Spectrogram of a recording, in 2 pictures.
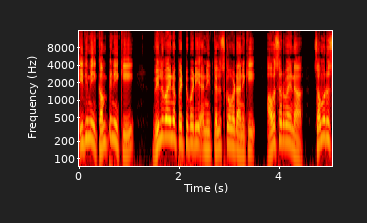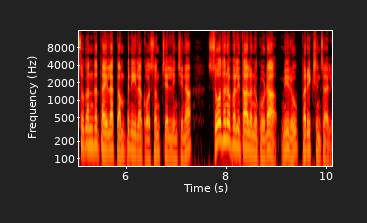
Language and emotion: Telugu, neutral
